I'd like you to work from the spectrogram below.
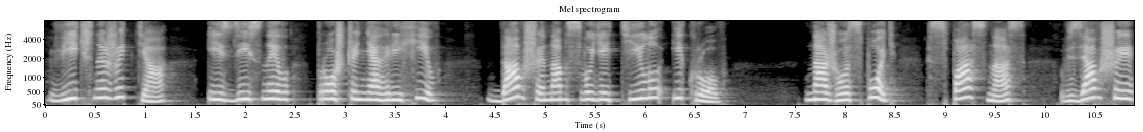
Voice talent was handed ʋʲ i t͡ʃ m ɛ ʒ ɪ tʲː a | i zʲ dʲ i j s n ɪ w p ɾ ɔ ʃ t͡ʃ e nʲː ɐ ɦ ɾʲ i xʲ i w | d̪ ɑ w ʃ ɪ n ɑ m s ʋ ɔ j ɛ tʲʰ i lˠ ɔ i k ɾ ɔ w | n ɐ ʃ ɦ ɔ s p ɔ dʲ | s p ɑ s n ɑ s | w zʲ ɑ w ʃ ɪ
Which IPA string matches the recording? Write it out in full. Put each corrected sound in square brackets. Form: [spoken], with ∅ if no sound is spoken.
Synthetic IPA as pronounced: ʋʲ i t͡ʃ [n] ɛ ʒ ɪ tʲː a | i zʲ dʲ i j s n ɪ w p ɾ ɔ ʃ t͡ʃ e nʲː ɐ ɦ ɾʲ i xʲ i w | d̪ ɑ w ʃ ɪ n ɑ m s ʋ ɔ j ɛ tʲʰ i lˠ ɔ i k ɾ ɔ w | n [ɑ] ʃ ɦ ɔ s p ɔ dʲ | s p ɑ s n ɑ s | w zʲ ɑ w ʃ ɪ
